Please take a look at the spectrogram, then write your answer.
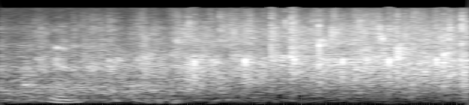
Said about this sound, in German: Mobbing! Der Applaus war für Mobbing.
